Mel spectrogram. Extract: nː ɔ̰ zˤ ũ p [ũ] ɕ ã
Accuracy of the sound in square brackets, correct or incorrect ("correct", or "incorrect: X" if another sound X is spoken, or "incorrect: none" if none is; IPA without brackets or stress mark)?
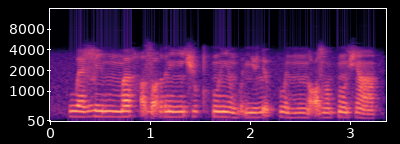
correct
